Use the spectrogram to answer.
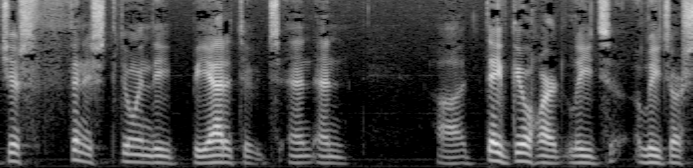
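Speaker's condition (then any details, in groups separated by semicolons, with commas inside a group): Stuttering; stutters during this talk; sometimes one word takes as long as two or three words, needs extra speaking time; repeated words, prolonged sounds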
